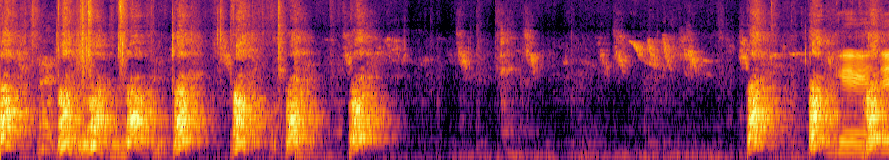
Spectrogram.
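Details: German Shepherd dog barking loudly at cattle passing in front of the gate in the early morning; a fast run of six harsh barks, a quiet pause, then more barks at the end.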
